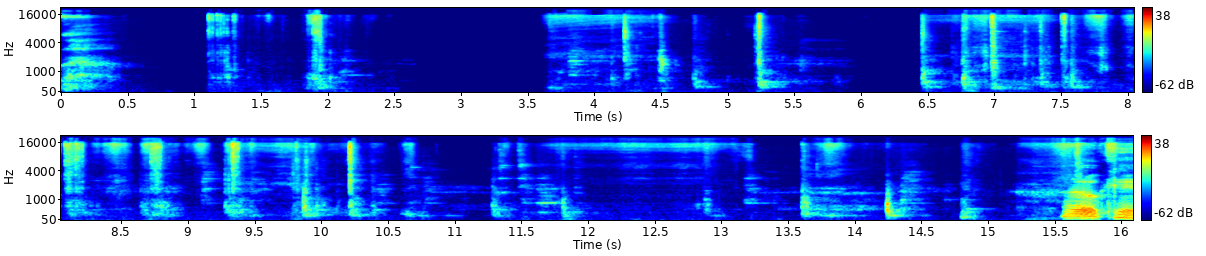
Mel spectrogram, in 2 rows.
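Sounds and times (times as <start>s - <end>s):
metallic clicks and scraping: 1.1s - 2.2s, 6.5s - 12.0s.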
